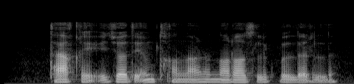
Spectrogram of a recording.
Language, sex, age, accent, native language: Uzbek, male, 18-24, Surxondaryo, Uzbek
